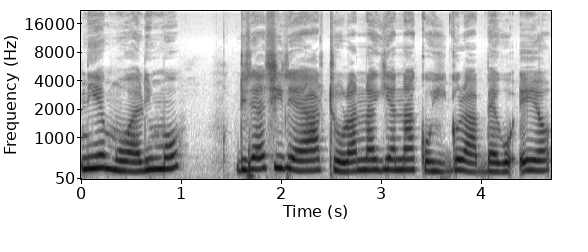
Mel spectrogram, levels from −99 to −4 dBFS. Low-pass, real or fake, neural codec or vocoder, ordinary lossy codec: none; real; none; none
